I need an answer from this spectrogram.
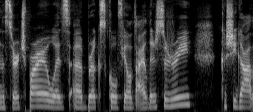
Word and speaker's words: Schofield: Oh, Brooke Schofield or Schofield. I do realize I was saying it wrong.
